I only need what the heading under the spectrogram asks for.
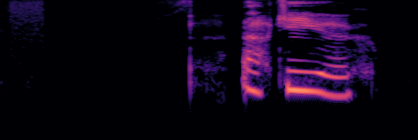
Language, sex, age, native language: Icelandic, female, 10, Icelandic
